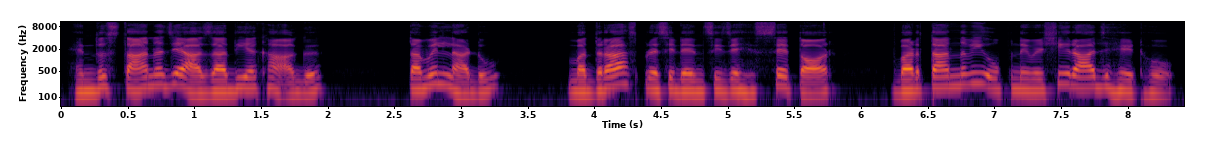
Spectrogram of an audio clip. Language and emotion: Sindhi, neutral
